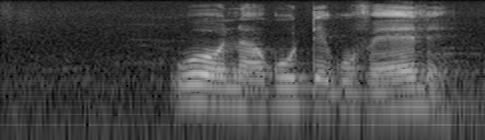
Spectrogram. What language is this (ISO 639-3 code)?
ssw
